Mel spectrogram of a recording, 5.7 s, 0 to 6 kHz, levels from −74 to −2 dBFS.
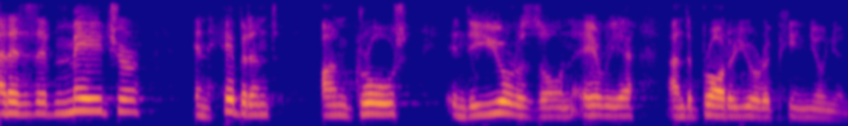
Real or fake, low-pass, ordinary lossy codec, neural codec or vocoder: real; 5.4 kHz; none; none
